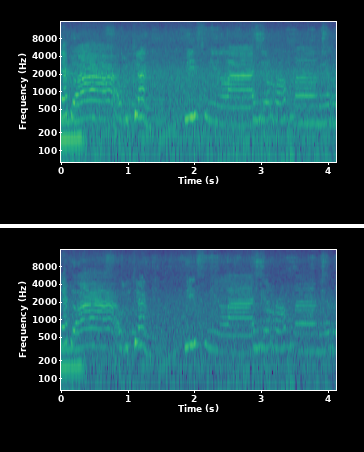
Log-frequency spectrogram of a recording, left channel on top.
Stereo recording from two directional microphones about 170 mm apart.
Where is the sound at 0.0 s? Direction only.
10° right (ahead or behind).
